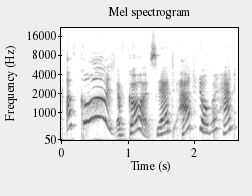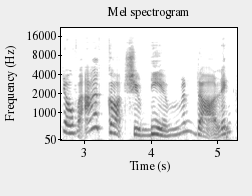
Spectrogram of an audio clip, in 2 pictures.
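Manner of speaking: sing-song, swooping little-man voice; jolly gnome. Acted. Gnomish husband offers Nim help, jolly voice. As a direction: fuss happily, pitch leaping up and gliding down. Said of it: "jolly little gnomish man".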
